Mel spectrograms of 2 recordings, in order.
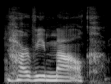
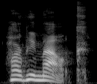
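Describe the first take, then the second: First: Milk said as malk with a flat a; Harvey Malk, California a; Harvey Milk with an a sound. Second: Milk said as malk with a flat a; Harvey Milk with an a sound. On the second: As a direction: echo Harvey Malk, California a. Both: Shown as a demonstration. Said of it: "the California A".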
